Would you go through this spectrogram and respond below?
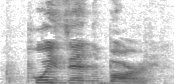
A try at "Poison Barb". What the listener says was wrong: Barb. You said bard.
